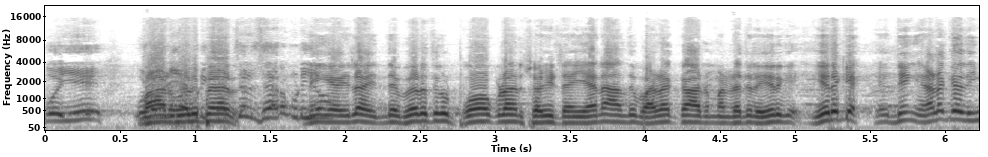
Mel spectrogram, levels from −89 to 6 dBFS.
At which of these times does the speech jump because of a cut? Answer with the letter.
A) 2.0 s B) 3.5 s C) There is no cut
C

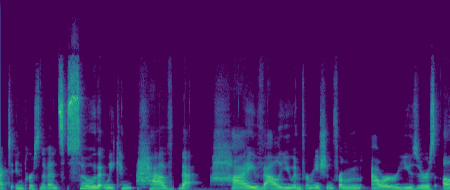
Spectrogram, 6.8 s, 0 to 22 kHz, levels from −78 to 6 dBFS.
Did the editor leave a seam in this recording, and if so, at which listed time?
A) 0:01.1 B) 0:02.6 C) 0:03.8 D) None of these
B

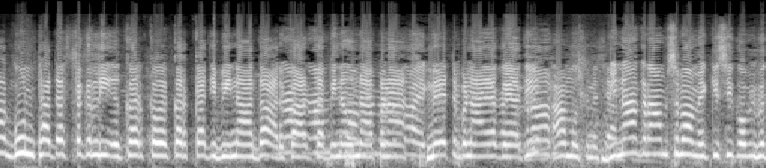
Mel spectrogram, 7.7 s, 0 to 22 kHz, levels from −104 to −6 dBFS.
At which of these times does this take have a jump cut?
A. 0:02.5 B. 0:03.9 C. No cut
C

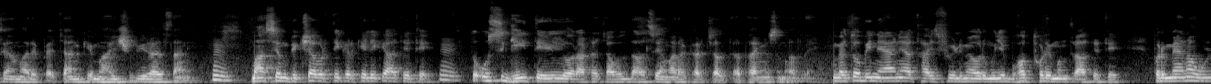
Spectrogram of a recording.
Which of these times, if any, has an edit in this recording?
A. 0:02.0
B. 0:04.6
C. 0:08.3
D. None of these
C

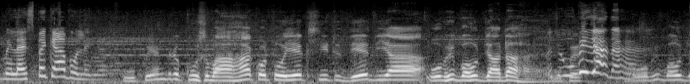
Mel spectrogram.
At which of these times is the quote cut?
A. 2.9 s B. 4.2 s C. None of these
B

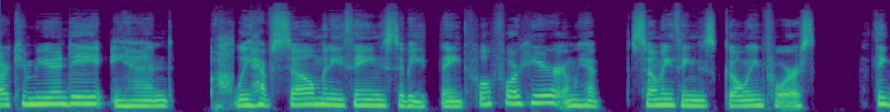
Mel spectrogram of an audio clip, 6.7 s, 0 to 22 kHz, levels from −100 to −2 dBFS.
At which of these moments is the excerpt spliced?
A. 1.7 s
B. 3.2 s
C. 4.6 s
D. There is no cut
A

